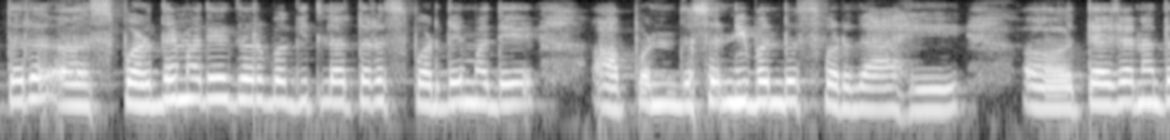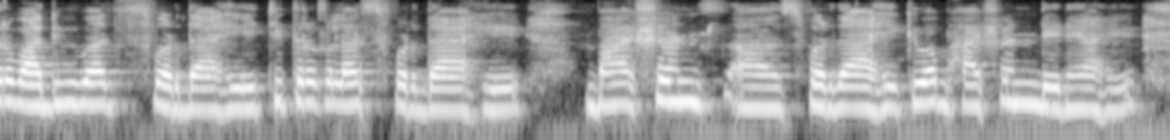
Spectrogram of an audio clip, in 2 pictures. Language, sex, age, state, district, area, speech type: Marathi, female, 30-45, Maharashtra, Amravati, rural, spontaneous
